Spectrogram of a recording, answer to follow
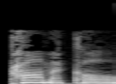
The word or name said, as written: comicalness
